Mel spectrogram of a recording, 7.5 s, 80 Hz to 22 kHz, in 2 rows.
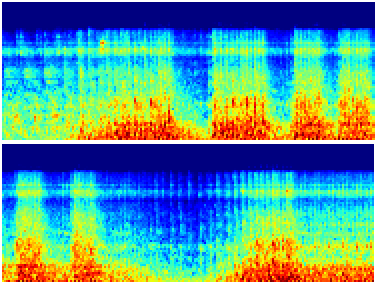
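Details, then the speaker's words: IHC 633 tractor, 3-cylinder 3-litre diesel, cold start at minus 10 °C with a Lidl charger/starter: catches and runs rough with a couple of uneven stumbles before settling; cold-start misfire. "Er hat sich zweimal noch gefehlt. Aber klar, ist auch ein 3-Zylinder, 3 Liter Diesel. Minus 10 Grad."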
